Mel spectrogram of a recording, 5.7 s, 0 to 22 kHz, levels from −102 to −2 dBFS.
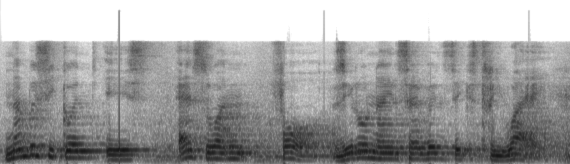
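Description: From the start the level breathes, swinging something like 15 dB. That's gain pumping, likely a gain set way too hot with a fast limiter clamping down on the peaks, so everything sounds squashed.

At 1.19 to 1.24 s, 3.24 to 3.29 s and 5.29 to 5.34 s there's a little stutter where roughly 48 ms plays twice. Those are overlapping chunks: the audio's cut into 2 s pieces, each starting a touch before the previous one ends. Under all this, the top end stops at 8 kHz, which fits a G.722 call path.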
